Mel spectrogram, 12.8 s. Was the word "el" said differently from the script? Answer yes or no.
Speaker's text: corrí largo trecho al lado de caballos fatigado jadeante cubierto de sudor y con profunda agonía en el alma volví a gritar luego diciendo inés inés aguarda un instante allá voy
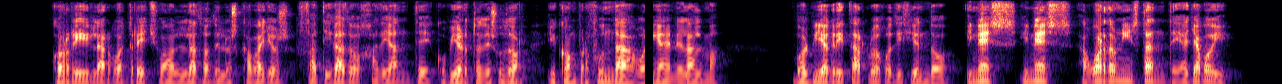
no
